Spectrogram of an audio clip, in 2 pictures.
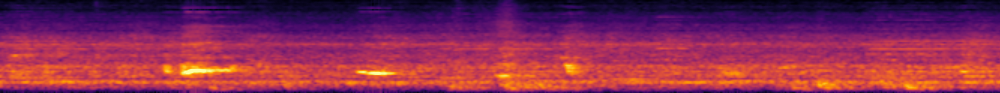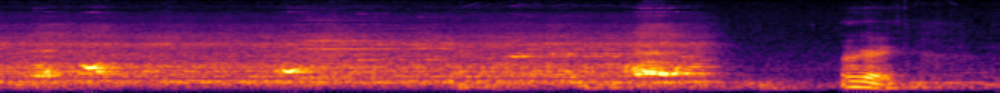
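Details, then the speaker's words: Infant in a pediatric EMT assessment; repeated high-pitched, squeaky noises mostly on inhalation, with retractions visible, attributed to throat swelling in a respiratory disease, apparently croup; stridor. "okay so again it's that noise mostly on the inhale as um something some swelling in the throat"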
